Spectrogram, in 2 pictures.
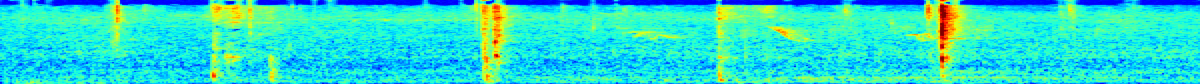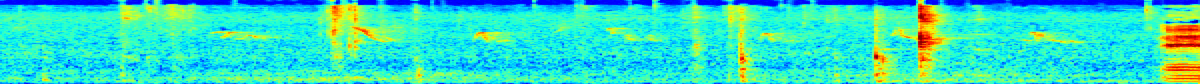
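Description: A fork clinking now and then against a stainless steel mixing bowl as a floured steak is worked through egg wash, a handful of sharp, irregular clicks. Faint bird chirps sound in the background.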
